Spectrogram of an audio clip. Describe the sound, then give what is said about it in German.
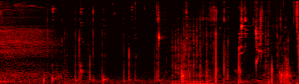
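A drink being sipped: faint wet liquid sounds mixed with small glass clinks and scattered clicks, soft and irregular over a quiet background. “Mal kurz einen Schluck trinken.”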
